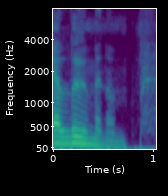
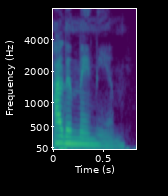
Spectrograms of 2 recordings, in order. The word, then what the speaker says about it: aluminium: you need them yeah the americans say aluminum but aluminium so who's been sleeping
